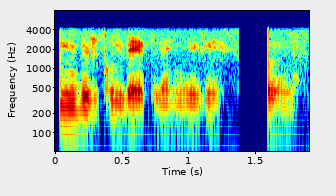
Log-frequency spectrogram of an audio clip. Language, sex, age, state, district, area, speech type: Hindi, male, 18-30, Rajasthan, Nagaur, rural, conversation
